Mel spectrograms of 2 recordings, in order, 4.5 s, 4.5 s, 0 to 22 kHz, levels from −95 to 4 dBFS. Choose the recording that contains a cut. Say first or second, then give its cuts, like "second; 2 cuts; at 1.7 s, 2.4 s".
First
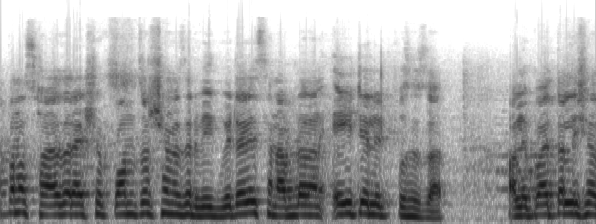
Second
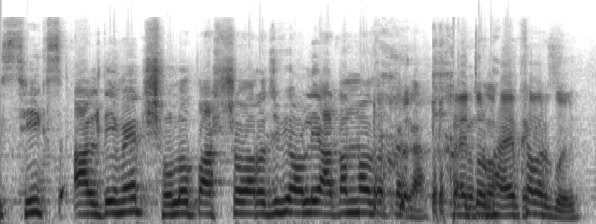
second; 1 cut; at 3.4 s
